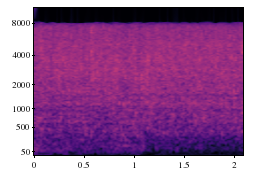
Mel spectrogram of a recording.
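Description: Water coming down from above with great force, a steady, even rush with no breaks.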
